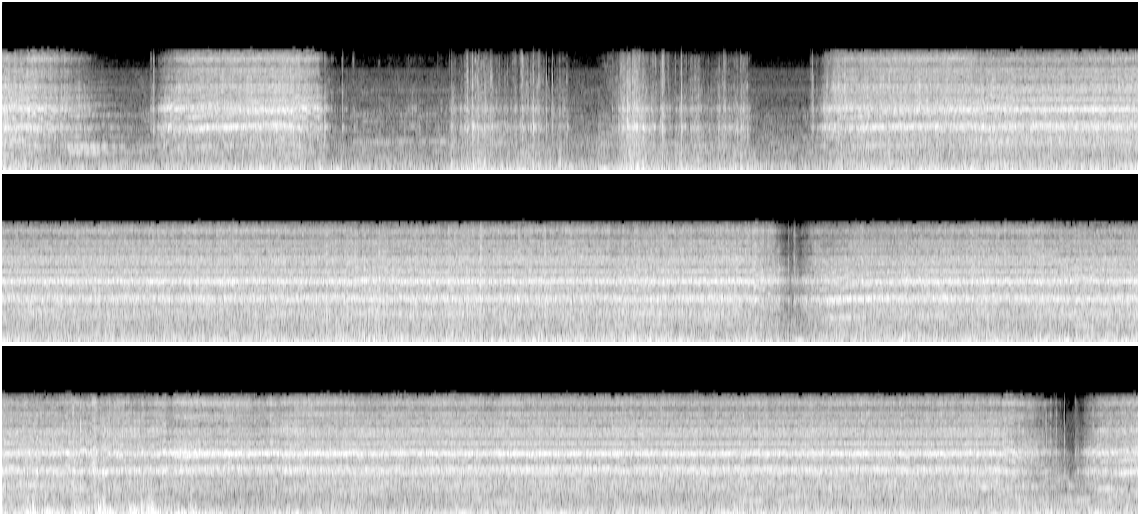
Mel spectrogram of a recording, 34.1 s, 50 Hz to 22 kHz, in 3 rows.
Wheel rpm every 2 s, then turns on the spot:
50, 80, 10, 20, 120, 160, 160, 160, 160, 130, 160, 160, 160, 160, 160, 160, 100.
4-8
